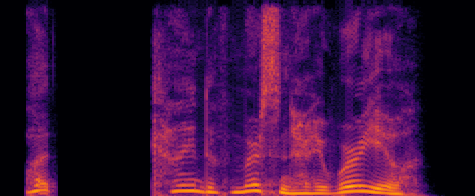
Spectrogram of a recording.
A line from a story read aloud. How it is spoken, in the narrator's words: she stammered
